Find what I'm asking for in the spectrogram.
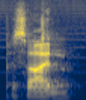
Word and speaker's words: Poseidon: Poseidon? – Poseidon.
